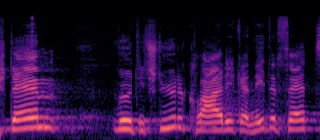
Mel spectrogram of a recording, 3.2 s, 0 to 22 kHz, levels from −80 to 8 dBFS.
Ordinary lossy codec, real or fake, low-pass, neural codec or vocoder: none; fake; 14.4 kHz; vocoder, 44.1 kHz, 128 mel bands, Pupu-Vocoder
